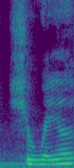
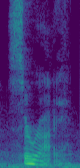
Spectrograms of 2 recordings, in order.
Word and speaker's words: Sarai: on this channel and every every time people meet me they're like sherea sharah and I'm like very close Sarai that's my name just in case you're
